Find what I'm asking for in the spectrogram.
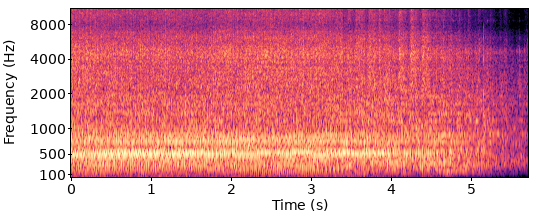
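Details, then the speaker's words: Husqvarna Z4822 zero-turn mower twin, choke stuck, running without choke: lumpy uneven beat, sags and dies away; right cylinder seems not firing, owner suspects right-side carb needing jets cleaned, unconfirmed. "Does not feel like the right side is firing though, so we may have a little bit of a carb issue on the right side. They just need a good clean of the jets."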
